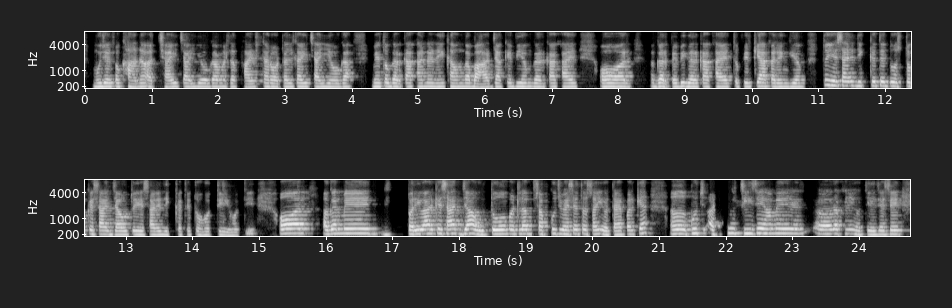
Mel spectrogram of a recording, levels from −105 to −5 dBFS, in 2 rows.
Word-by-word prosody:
मुझे 180 +1 +2
तो 180 - -1
खाना 170 +1 -1
अच्छा 165 -1 -3
ही 175 +2 0
चाहिए 180 -1 -3
होगा, 175 0 0
मतलब 175 0 -4
5 160 0 -1
स्टार 175 +3 -4
होटल 175 +1 -1
का 180 - +1
ही 180 - +2
चाहिए 175 -1 -2
होगा। 170 +1 -2 0.3
मैं 180 0 +2
तो 185 0 -1
घर 180 -1 +1
का 180 - +2
खाना 175 +1 -1
नहीं 180 0 -2
खाऊँगा, 175 0 0
बाहर 160 -2 +1
जाके 175 0 -2
भी 185 - +1
हम 180 0 -1
घर 175 -1 0
का 180 - +2
खाएँ 180 0 -1 0.5
और 180 0 +3 0.4
घर 180 -1 +2
पे 175 - 0
भी 190 +2 +1
घर 180 -1 +3
का 180 -1 +1
खाएँ 175 -1 0
तो 175 - -5
फिर 180 -1 -1
क्या 190 -1 +3
करेंगे 175 0 -1
हम? 175 - -2 0.3
तो 265 - -3
ये 240 -2 +3
सारी 220 -1 +1
दिक्कतें, 215 0 -1
दोस्तों 200 -1 -1
के 200 +1 -2
साथ 190 0 0
जाऊँ, 180 0 +1
तो 185 - -1
ये 180 -1 +2
सारी 175 0 -2
दिक्कतें 175 0 -7
तो 170 - -5
होती 165 +1 -6
ही 160 - -4
होती 150 0 -8
है। - - -11 0.5
और 240 0 +7 0.2
अगर 225 +3 +3
मैं 240 0 +3 0.5
परिवार 215 +3 +5
के 230 0 0
साथ 225 +1 +2
जाऊँ, 225 -4 +4
तो 210 0 +5
मतलब 215 0 +1
सब 200 0 -1
कुछ 225 -1 -2
वैसे 210 +1 +1
तो 215 -1 -2
सही 205 +1 -1
होता 180 -1 0
है, 185 - +1
पर 200 0 -1
क्या 245 - +2
अ, - - -9 0.4
कुछ 220 +2 +2
अच्छी 240 +5 -3
चीज़ें 235 0 +3
हमें 235 0 +2
अ, - - -10 0.5
रखनी 220 0 -3
होती 185 0 -4
है। 180 - +2
जैसे 195 +1 -1
185 Hz, 210 wpm, -23 LUFS, 175-215 Hz, 0.5 s, और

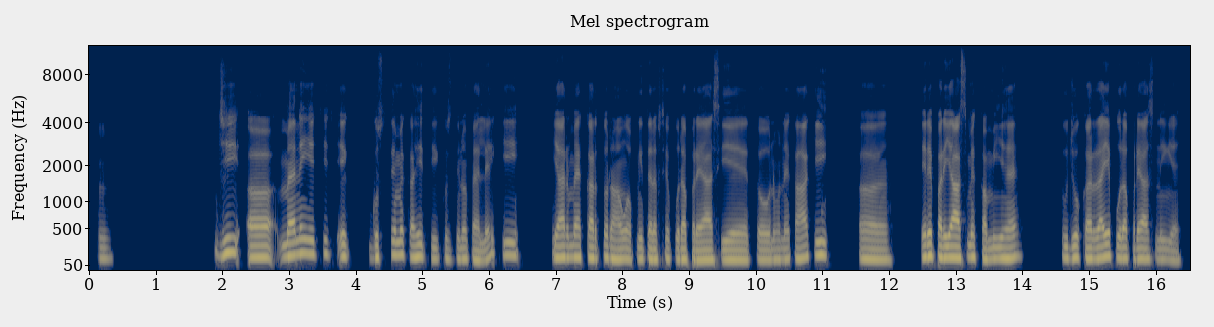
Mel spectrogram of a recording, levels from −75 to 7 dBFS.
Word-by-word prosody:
हुँ। 120 -1 -6 1.6
जी 180 +5 +2 0.2
अ, 135 -1 +4
मैंने 155 +6 +3
ये 170 -1 +2
चीज़ 165 +1 -9
एक 140 -1 0 0.3
गुस्से 135 +5 -3
में 160 +1 +2
कही 140 -2 +1
थी 120 -3 -6
कुछ 120 0 -7
दिनों 120 +3 -2
पहले 110 +5 -2
की 155 -2 -3 0.5
यार 130 0 +3
मैं 135 0 +2
कर 125 -2 +1
तो 130 +3 -4
रहा 120 -3 +2
हूँ 115 +1 +2
अपनी 120 +2 -2
तरफ 115 -1 0
से 110 +3 -5
पूरा 115 -1 0
प्रयास 110 -1 +1
ये। 110 -1 +2
तो 110 -2 -1
उन्होंने 110 +2 -2
कहा 120 +2 0
कि, 155 +3 +1
"अ, - - -11 1.4
तेरे 140 +3 +4
प्रयास 130 -2 +4
में 135 0 +2
कमी 115 +1 +1
है। 125 +1 +3 0.7
तू 130 - -2
जो 130 +2 +2
कर 120 0 +1
रहा 120 +2 +2
है 135 - +5
ये 145 - +5
पूरा 125 -3 0
प्रयास 115 -1 -1
नहीं 115 -1 -4
है। 100 -1 -6
125 Hz, 170 wpm, -23 LUFS, 115-135 Hz, 1.6 s, है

